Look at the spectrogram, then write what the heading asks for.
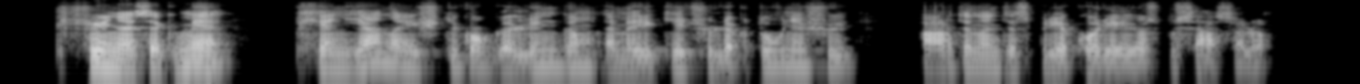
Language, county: Lithuanian, Vilnius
